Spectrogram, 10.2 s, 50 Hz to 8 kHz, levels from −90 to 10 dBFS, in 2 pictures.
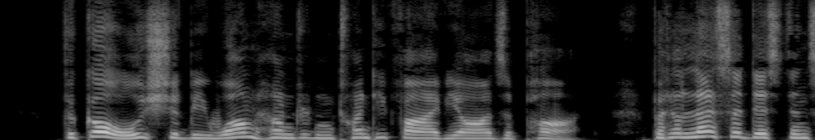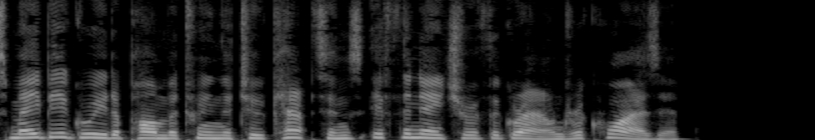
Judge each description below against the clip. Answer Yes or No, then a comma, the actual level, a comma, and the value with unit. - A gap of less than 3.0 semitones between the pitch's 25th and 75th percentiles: No, average, 4.0 semitones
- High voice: Yes, high, 195 Hz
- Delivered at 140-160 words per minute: No, average, 185 wpm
